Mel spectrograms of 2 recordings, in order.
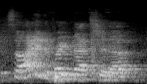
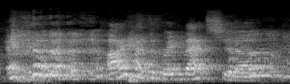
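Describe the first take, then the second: First: Said in the usual way. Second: Slow, laughing through the words. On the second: Real, not acted. Telling the crowd about the fight, laughing slowly. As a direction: chuckle it out slowly.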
